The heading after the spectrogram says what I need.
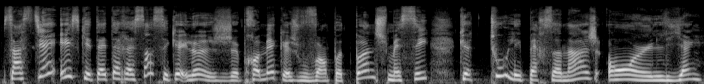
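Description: A woman's voice: fairly high pitch, animated, normal speed, no echo, studio quality. A woman with a Québécois French accent, a comedian presenting a novel on a radio show in a chatty, enthusiastic way. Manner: chatty, enthusiastic, many fillers. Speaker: comedian and book columnist. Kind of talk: radio book review chat.

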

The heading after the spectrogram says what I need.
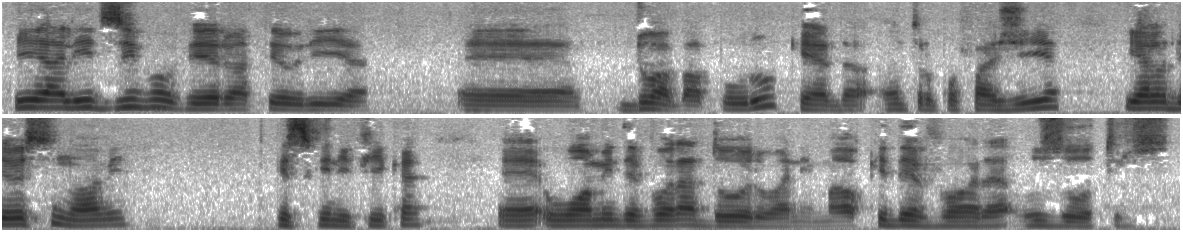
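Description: An older Brazilian man, a culture critic, chats casually on a radio segment in a mid-range voice at normal speed, with no echo. His Brazilian Portuguese delivery is relaxed and full of restarts.

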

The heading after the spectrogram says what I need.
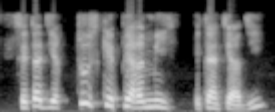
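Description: Guy with israeli accent in french, highish voice, telling travel stories, repeats stuff for emphasis, bit muffled. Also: expressive, normal speed, breathy edge, no room sound. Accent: foreign, Israeli accent in French. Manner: emphatic, repeats key phrases. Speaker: interview guest, real estate and tourism businessman. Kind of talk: conversational travel anecdotes.

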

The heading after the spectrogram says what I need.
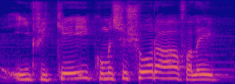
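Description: A man with a high voice and Arabic as his first language recounts a painful personal story in halting, simple phrasing. Soft music plays quietly behind him. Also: steady tone. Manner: simple, halting non-native Portuguese phrasing. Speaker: interview guest.

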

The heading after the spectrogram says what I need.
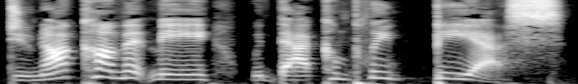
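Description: A woman's voice: medium pitch, expressive, normal speed, bright, forceful tone. A woman hosting a sports podcast, giving emphatic, fired-up opinions in casual talk. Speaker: podcast host.

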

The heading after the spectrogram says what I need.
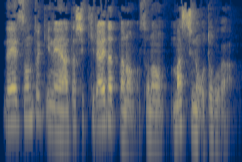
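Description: Chatty young woman with a husky, lively voice. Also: low-pitched, normal speed. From Okinawa, Japan. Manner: chatty, laughs often, self-mocking. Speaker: podcast host. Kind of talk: casual solo chat.

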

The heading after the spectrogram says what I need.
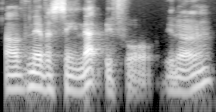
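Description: This Australian man is a guest in an interview, a massage teacher for couples. His deep voice carries vocal fry and is a little mellow and slightly rough at a normal speed. He talks casually and rambles, with lots of fillers and restarts.

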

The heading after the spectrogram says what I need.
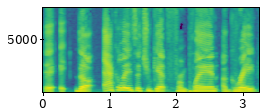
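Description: A man's voice: on the high side, animated, normal speed, no echo, clean studio sound. An American man, a former player, talking sports casually as a radio panelist, reasoning aloud and often repeating himself.

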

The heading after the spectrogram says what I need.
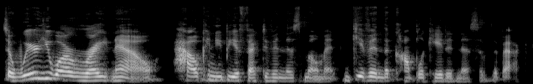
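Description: A woman's voice: lowish voice, a little fast, gravelly. A middle-aged woman, a guest author, speaking earnestly in a podcast conversation, often checking in with "right?". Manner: earnest, emphatic, frequent "right?" tags.

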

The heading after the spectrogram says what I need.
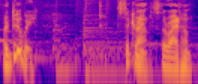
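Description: A man's voice: fairly low pitch, big pitch swings, brisk, faint music behind. A man chatting casually as a radio show co-host.

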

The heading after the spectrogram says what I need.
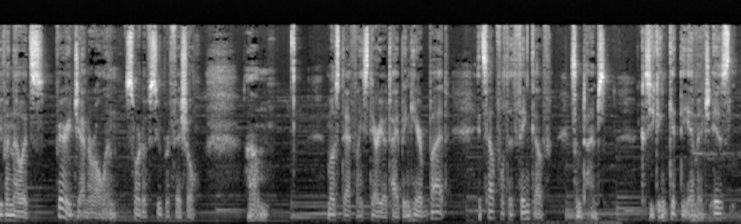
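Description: Slow-spoken Austrian-accented man, very low gravelly voice. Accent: Austrian German. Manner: slow, thoughtful, with frequent fillers. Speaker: podcast host. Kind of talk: solo podcast teaching.

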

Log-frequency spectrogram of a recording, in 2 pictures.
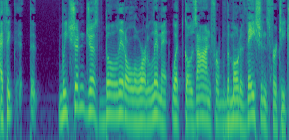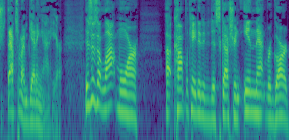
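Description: An American man hosting an opinionated radio talk show, speaking emphatically with halting self-corrections into a studio microphone. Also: medium pitch, no room sound. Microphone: close studio radio microphone.

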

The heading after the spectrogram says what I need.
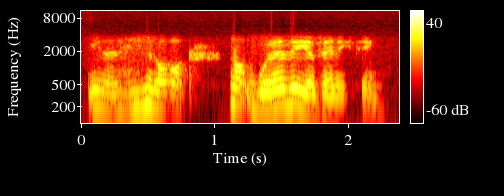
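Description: An Australian woman, a military veteran, sharing her story slowly and reflectively as an interview guest, with many small fillers. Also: lowish voice, dry recording. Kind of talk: personal testimony interview. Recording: tinny phone line, dry.

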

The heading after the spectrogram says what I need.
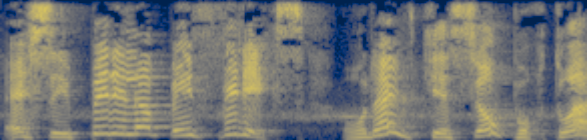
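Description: A woman's voice: high-pitched, sing-song, moderate pace. A woman voicing Pénélope, a curious, cheerful young girl who co-hosts a children's show and reacts with enthusiasm. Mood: enthusiastic. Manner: enthusiastic, exclamatory. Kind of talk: children's TV dialogue.

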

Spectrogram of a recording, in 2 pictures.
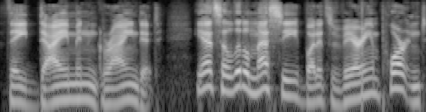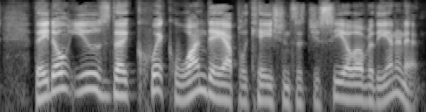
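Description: Man, American accent, radio host, conversational sales pitch, mid-range voice, dry close studio sound. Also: a bit bright, dry recording. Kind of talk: live radio advertising chat and endorsement.

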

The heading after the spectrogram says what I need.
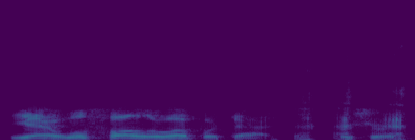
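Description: A man's voice: mid-range voice, a little fast. A man speaking as a company representative, answering conversationally as a guest in a radio interview. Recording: narrow, tinny phone line.

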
